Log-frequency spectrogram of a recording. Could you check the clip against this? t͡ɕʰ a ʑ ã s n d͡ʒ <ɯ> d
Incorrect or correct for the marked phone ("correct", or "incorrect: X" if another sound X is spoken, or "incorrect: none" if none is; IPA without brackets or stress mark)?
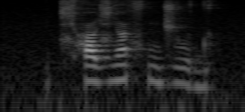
correct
